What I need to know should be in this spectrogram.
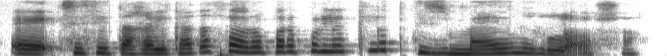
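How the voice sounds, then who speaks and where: A woman co-hosting a podcast in casual chat, talking in a chatty, animated way. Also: fairly high pitch. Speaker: podcast co-host.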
